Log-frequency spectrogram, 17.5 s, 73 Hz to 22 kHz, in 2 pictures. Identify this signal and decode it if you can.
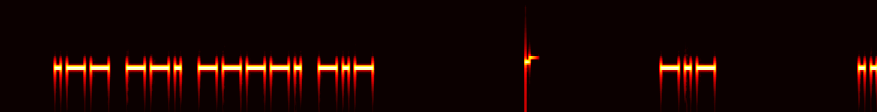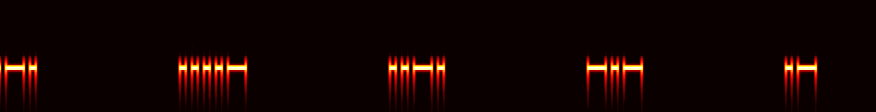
Morse code, heard as a keyed tone, about 20 wpm, spaced as for 8 wpm, 700 Hz. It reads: WG9K KF4F KA
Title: USA Call Signs - 8x Character Spacing - 20wpm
